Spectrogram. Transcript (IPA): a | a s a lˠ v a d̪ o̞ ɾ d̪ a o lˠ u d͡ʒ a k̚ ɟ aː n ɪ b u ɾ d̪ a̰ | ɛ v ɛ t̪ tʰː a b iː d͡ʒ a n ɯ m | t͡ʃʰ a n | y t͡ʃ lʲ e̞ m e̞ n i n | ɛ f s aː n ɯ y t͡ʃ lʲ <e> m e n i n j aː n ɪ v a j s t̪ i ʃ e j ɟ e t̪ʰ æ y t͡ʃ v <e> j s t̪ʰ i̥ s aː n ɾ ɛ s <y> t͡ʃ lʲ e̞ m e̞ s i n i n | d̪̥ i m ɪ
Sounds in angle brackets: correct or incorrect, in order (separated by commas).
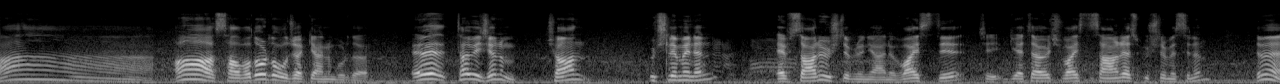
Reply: correct, incorrect, correct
